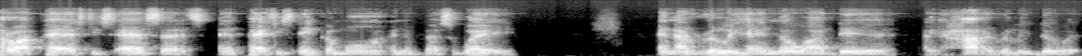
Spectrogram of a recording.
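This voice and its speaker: Speaking in an American accent, a man uses an ordinary speaking voice at a medium pitch, keeping a moderate pace and fairly even intonation. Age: 40s. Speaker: real estate investor and interviewer. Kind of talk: casual interview conversation.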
